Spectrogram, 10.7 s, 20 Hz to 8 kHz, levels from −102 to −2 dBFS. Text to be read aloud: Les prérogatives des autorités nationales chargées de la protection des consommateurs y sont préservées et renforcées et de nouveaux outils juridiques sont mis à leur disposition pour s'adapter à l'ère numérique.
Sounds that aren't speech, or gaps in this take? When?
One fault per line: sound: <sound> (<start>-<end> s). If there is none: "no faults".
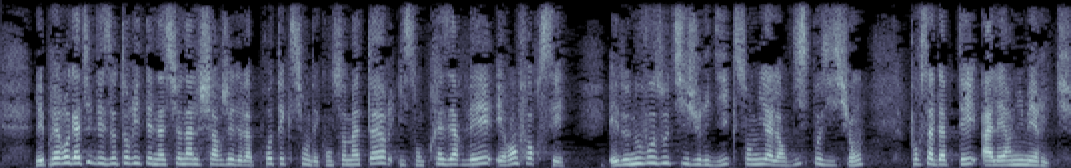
no faults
